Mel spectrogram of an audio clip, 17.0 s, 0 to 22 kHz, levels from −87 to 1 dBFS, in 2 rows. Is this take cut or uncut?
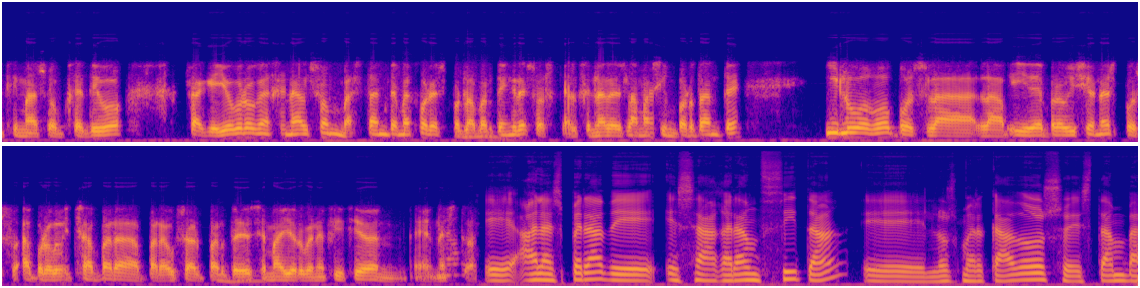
cut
